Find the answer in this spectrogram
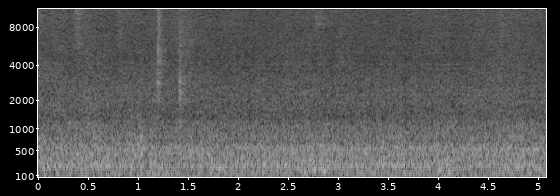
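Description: JR East Joban Line electric train running at speed, heard from inside the carriage: a steady low rumble of wheels on rail and running gear.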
